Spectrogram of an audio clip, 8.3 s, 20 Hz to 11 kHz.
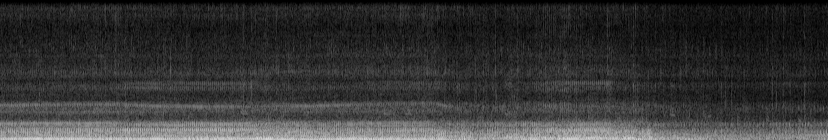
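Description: Toyama 2.6 hp outboard motor running steadily at part throttle. About halfway through its note drops, picks up briefly, then the engine dies away about two-thirds of the way in, leaving a quieter hiss.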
